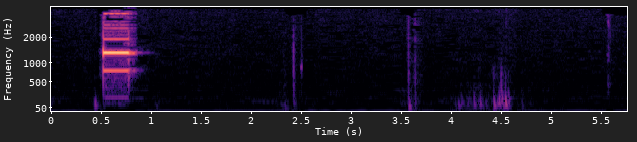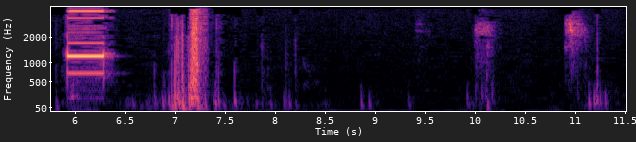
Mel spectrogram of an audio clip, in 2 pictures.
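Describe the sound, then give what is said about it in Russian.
Telephone dialing tones sound while a call is transferred to technical support: two short electronic tone bursts separated by a long quiet gap, with faint clicks and a brief noisy burst after the second. “Ожидайте, пожалуйста, я вас соединю с технической поддержкой.”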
